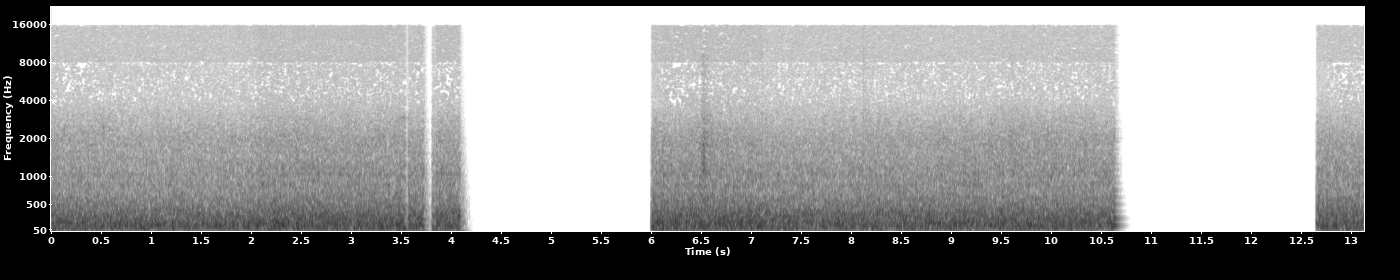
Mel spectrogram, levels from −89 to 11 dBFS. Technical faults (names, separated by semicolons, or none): doubled audio track; short concealed packet loss; burst of packet loss; long network dropout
